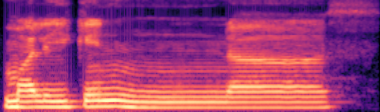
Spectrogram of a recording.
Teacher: کاف میں جو ہے وہ قاف کے مخرج سے تھوڑا سا آگے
